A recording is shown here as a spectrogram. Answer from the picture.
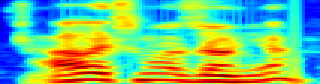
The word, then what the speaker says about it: Marzonia: Alex Marzonia, with the accent on the end, yeah.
